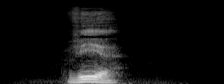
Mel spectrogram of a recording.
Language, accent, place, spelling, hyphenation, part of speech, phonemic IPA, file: German, Germany, Berlin, Wehe, We‧he, noun, /ˈveːə/, De-Wehe.ogg
- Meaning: 1. labour pain, contraction 2. alternative form of Weh (“pain”) 3. drift (a mass of matter which has been driven together by wind) 4. nominative/accusative/genitive plural of Weh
